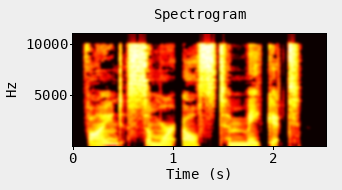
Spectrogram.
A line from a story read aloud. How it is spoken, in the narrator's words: Todd snapped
